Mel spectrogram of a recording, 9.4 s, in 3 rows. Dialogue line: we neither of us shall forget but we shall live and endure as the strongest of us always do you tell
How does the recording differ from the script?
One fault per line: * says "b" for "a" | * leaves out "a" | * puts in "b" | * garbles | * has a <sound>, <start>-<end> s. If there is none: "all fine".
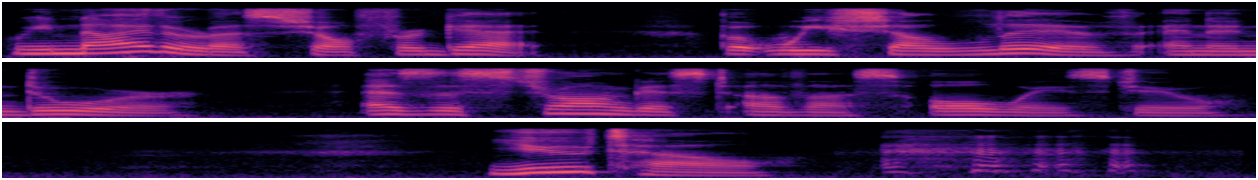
* has a laugh, 8.5-9.2 s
